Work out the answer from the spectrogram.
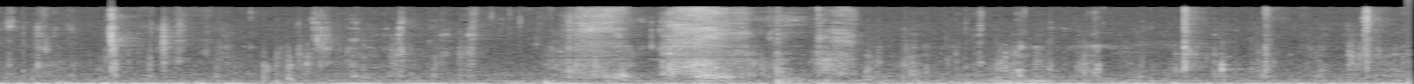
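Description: Close-miked eating sounds: wet chewing, biting and lip smacks from someone eating braised eggs in chili sauce, with a longer breathy noise through pursed lips about three seconds in.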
